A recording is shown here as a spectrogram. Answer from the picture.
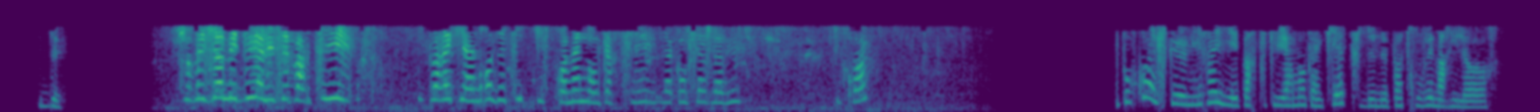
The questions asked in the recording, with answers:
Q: Pourquoi est-ce que Mireille est particulièrement inquiète de ne pas trouver Marie-Laure?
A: Parce qu'il paraît qu'il y a un drôle de type qui se promène dans le quartier.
